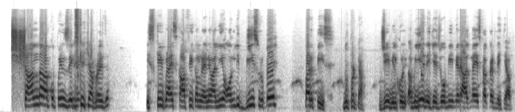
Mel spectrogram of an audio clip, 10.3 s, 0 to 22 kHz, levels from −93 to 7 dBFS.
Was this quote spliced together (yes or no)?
yes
